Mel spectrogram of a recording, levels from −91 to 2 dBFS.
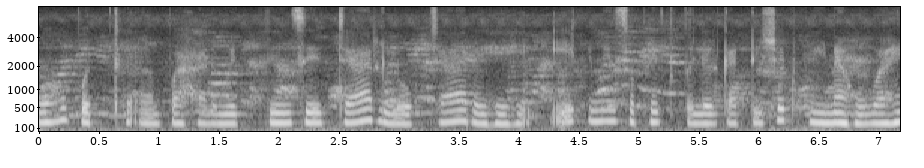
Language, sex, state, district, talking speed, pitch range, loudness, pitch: Hindi, female, Uttarakhand, Tehri Garhwal, 175 wpm, 180-205 Hz, -18 LUFS, 190 Hz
